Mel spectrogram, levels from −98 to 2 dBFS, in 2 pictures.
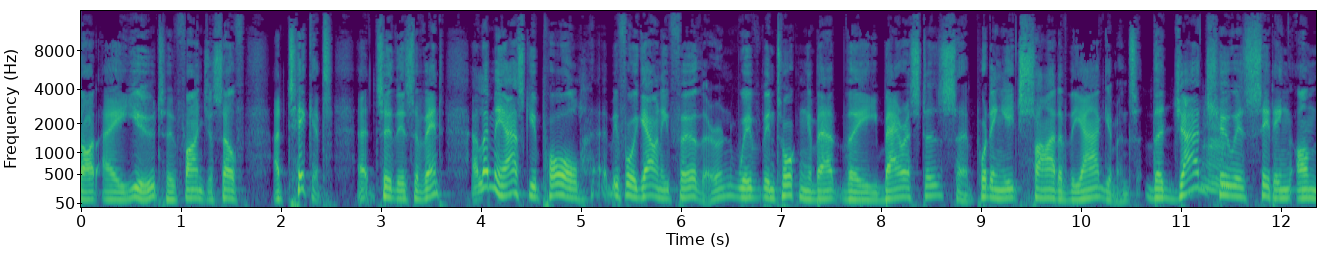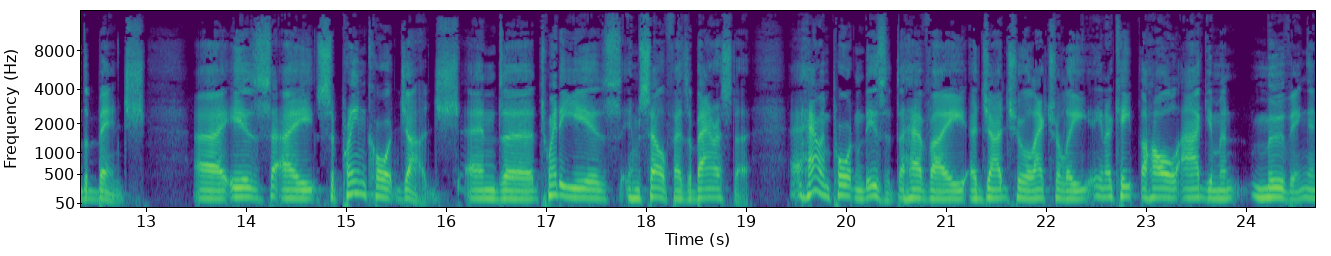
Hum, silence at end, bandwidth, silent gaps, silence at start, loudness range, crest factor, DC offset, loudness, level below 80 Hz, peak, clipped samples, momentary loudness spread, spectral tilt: none; 0 s; 15.5 kHz; none; 0 s; 2 LU; 18 dB; under 0.1%; -26 LUFS; -50 dBFS; -6 dBFS; under 0.1%; 8 LU; -5 dB/octave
